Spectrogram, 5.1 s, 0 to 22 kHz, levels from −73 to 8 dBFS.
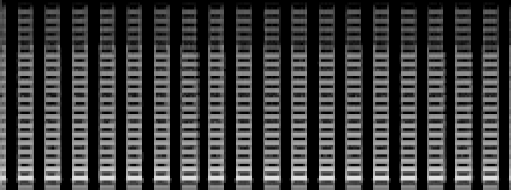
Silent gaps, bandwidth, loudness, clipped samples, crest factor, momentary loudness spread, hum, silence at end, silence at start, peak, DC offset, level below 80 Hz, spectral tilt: none; over 20 kHz; -5 LUFS; 4%; 6 dB; 2 LU; none; 0 s; 0 s; 0 dBFS; under 0.1%; -62 dBFS; 4.5 dB/octave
